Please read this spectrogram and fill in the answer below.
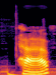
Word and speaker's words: have: Had Had has having la forma base de este verbo Inicia con una H que normalmente en inglés suena como en el sonido de una J en español Ja y termina con una v y una e la letra e no suena pero el sonido que emite es el sonido que emite una F se pronuncia en la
